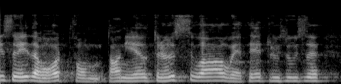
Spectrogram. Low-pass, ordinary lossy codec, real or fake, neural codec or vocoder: none; none; fake; vocoder, 22.05 kHz, 80 mel bands, HiFi-GAN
